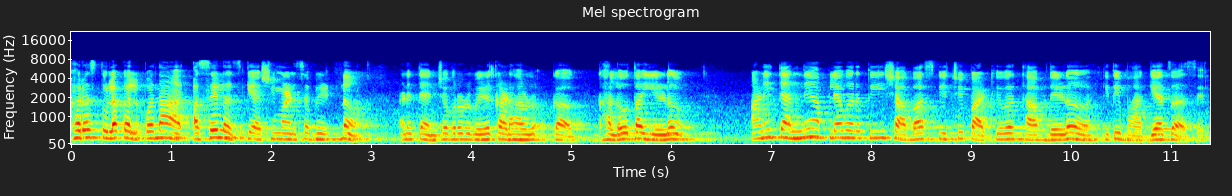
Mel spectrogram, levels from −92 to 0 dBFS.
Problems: constant background noise, background conversations at intervals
